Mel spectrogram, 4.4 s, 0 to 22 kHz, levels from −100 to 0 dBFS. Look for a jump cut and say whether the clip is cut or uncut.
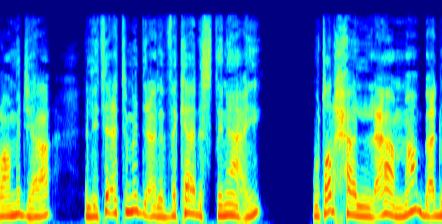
uncut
